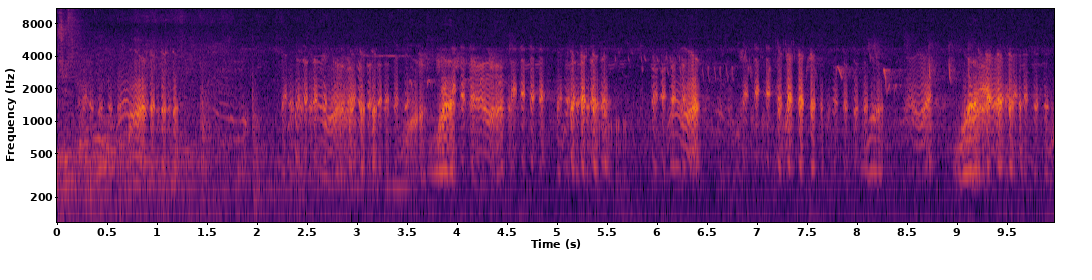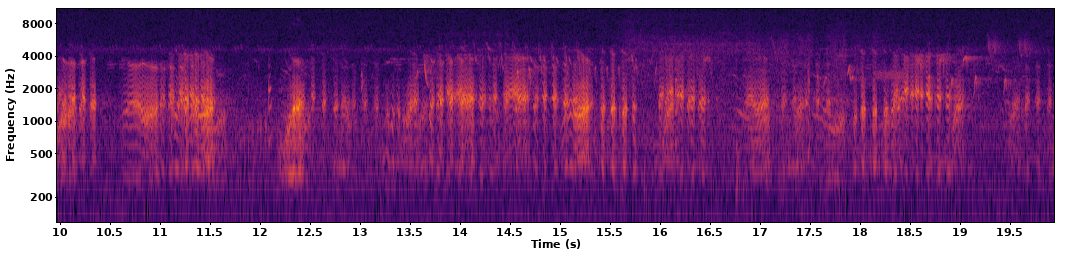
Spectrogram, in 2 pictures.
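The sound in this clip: Tree frogs croak in response to a metronome, a dense, steady chorus of rasping, pulsing calls that overlap in rapid bursts throughout.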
